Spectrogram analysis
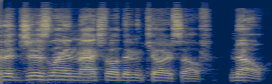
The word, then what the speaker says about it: Ghislaine: Yes, Ghislaine Maxwell didn't kill herself yet. By the way, I know that it's pronounced Ghislaine, but you spell your name Ghislane.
